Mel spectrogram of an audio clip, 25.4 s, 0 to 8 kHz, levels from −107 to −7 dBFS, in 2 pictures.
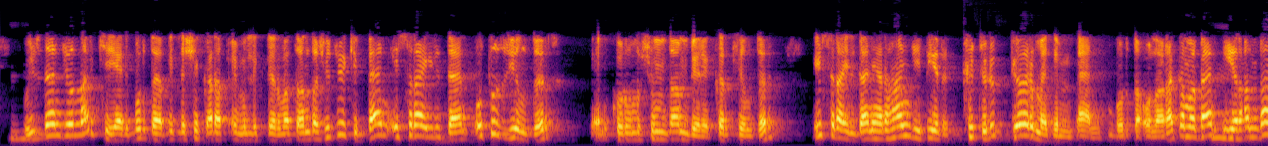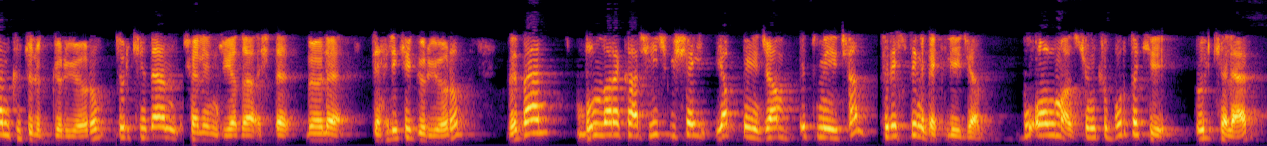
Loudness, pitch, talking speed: -21 LUFS, 225 Hz, 135 wpm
